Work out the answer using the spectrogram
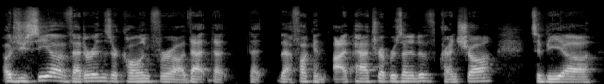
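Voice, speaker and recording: A man's voice: mid-range voice, a little fast, a bit bright. A young American man bantering casually as a podcast host, talking like a frat bro with lots of slang and swearing.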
